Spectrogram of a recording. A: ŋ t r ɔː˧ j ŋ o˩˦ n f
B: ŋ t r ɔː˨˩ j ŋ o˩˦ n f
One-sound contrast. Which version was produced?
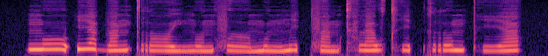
B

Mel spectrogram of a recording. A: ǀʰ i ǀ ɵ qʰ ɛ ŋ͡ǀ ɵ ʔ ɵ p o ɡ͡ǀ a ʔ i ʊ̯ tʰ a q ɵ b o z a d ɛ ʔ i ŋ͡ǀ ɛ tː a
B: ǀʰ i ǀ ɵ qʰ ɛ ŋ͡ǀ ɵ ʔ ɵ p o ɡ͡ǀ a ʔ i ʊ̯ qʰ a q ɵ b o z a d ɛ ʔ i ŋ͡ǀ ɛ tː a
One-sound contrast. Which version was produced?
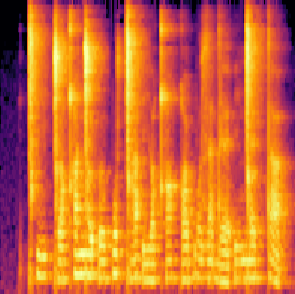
B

